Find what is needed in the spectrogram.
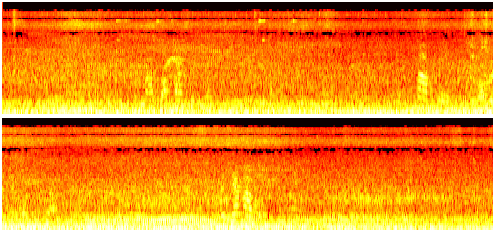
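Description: Street traffic: a steady low rumble of passing motor scooters and cars, with a few short snatches of talk in between.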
